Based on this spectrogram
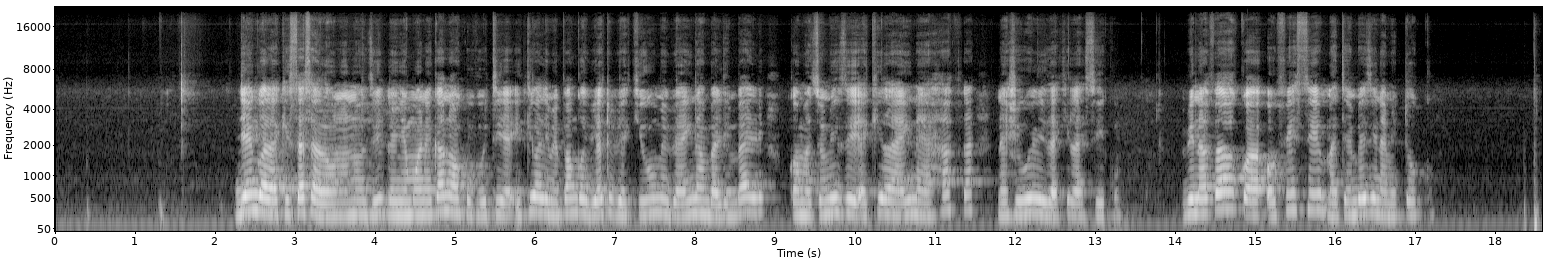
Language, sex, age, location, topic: Swahili, female, 18-24, Dar es Salaam, finance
